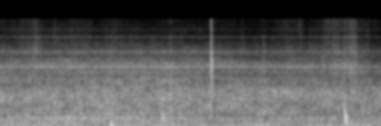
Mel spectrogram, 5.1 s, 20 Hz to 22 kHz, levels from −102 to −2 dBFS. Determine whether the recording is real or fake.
fake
